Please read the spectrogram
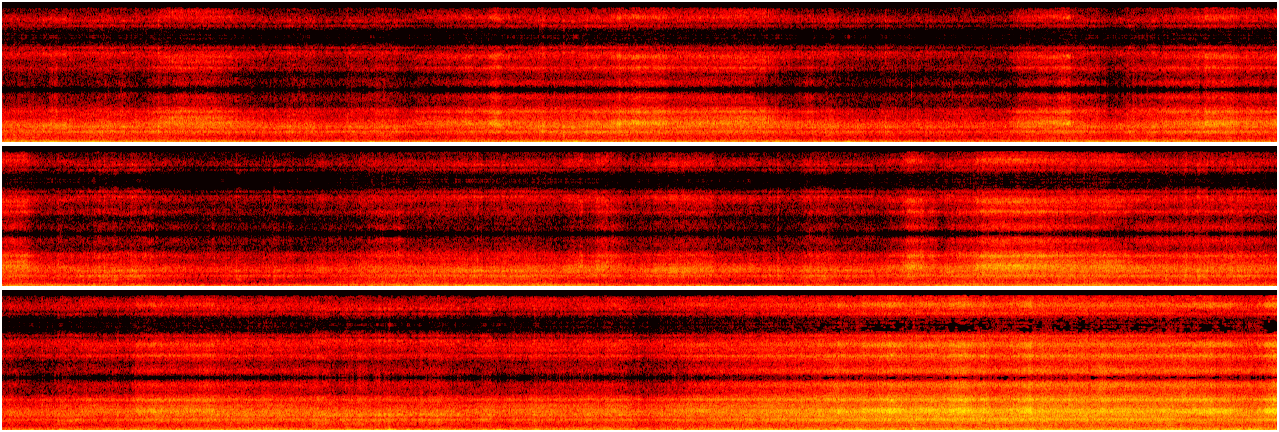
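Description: Skis scraping over firm spring snow through a series of turns, each turn a swell of edge noise, with wind rushing over the microphone. The scraping grows louder in the last few seconds.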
